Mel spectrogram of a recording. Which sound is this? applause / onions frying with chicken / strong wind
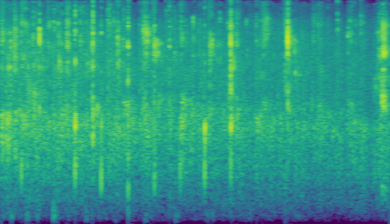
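applause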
